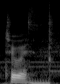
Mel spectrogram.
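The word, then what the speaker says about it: Tuohy: Blaming the Tui family. Right? Is that how you say it? Yeah, Tui.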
